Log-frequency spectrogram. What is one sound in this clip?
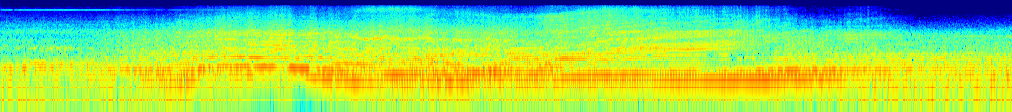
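A race car engine roars loudly as the car speeds past.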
